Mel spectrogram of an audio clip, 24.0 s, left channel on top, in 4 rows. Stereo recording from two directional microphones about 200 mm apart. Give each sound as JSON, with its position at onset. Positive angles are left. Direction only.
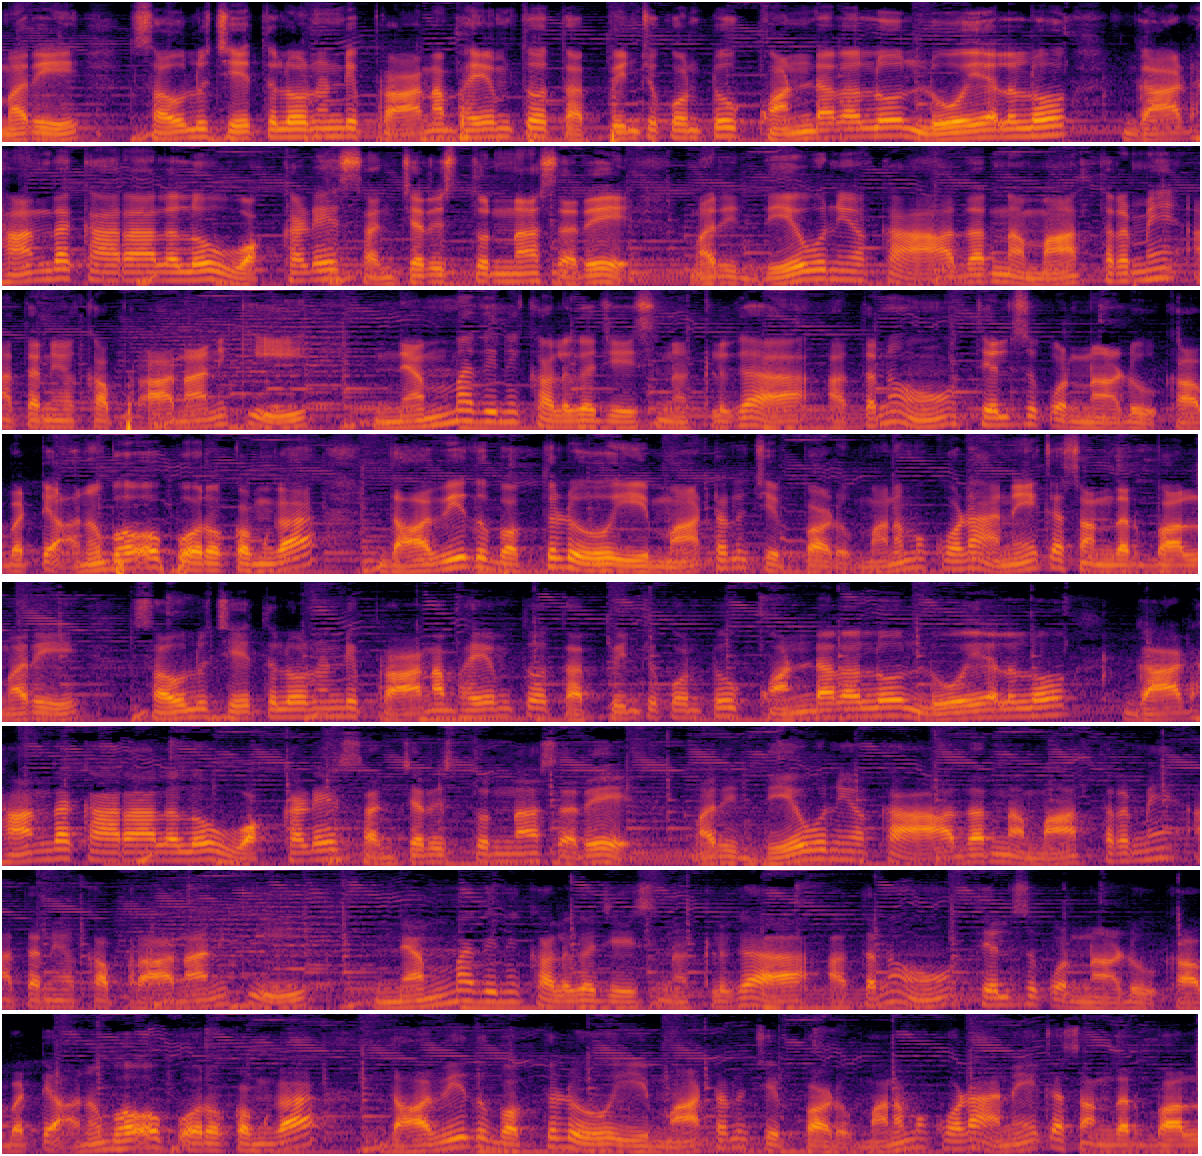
{"t": 0.0, "sound": "speech", "side_deg": 50}
{"t": 1.9, "sound": "speech", "side_deg": 40}
{"t": 3.8, "sound": "speech", "side_deg": 40}
{"t": 12.4, "sound": "speech", "side_deg": 40}
{"t": 13.9, "sound": "speech", "side_deg": 40}
{"t": 16.8, "sound": "speech", "side_deg": 45}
